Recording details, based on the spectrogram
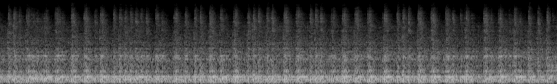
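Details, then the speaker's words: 2009 Ski-Doo GTX 600 E-TEC 50th anniversary edition, first start after cranking attempts; loud raspy two-stroke buzz with crisp popping at a fast idle; too loud because an exhaust part isn't fully fitted, causing an exhaust leak. "me is a little loud because I don't have this on all the way"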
